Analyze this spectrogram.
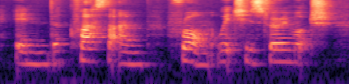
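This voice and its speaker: Audible room echo surrounds a woman speaking at medium pitch. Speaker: creativity coach. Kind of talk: reflective monologue. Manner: hesitant, many fillers.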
